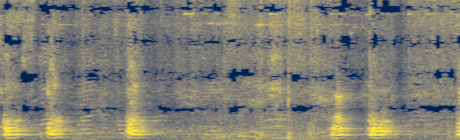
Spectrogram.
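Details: Sea lion at the Brookfield Zoo in Chicago barking: short, loud, harsh barks in a quick pair near the start and another pair near the end, with visitors' voices and chatter filling the gaps.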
